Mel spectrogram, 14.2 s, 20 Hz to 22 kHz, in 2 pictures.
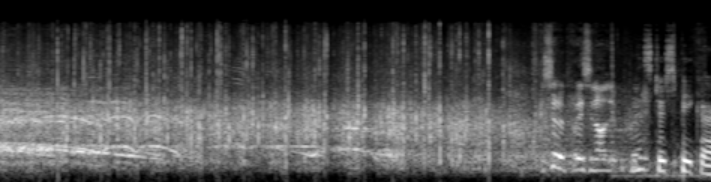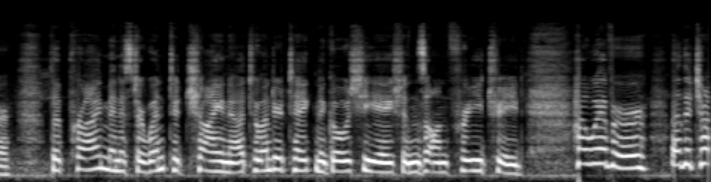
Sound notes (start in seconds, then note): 2.7 some Applause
